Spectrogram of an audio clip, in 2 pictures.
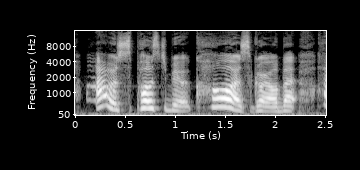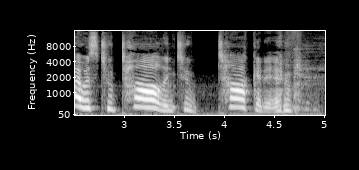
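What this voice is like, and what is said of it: Put-on lockjaw Long Island accent. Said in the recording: “That's a beautiful lockjaw Long Island accent.”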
